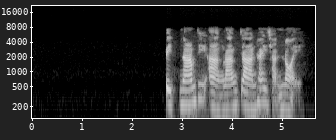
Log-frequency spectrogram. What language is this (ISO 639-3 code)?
tha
